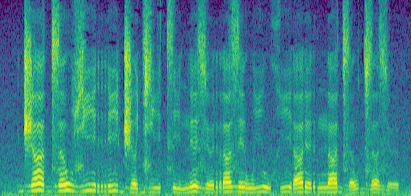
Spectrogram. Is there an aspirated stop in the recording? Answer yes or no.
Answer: no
